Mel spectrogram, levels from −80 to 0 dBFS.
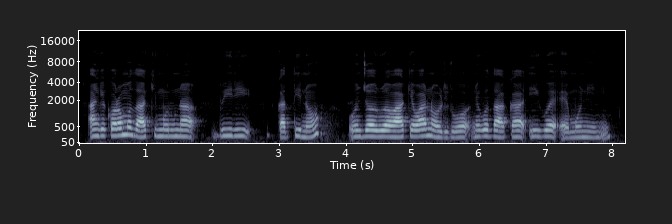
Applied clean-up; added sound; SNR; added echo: none; none; none; none.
